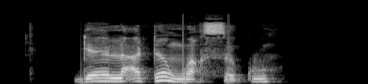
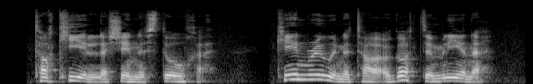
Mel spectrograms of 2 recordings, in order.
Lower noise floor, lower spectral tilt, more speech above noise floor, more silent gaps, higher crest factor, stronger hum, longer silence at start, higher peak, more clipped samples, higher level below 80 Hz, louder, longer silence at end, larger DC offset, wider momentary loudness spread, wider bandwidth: first, under -90 dBFS vs -52 dBFS; about the same, -4 dB/octave vs -5 dB/octave; first, over 77 dB vs 36 dB; neither; about the same, 16 dB vs 16 dB; neither; first, 0.75 s vs 0.35 s; about the same, 0 dBFS vs -2 dBFS; neither; first, -50 dBFS vs -62 dBFS; first, -13 LUFS vs -17 LUFS; first, 1 s vs 0.45 s; neither; about the same, 10 LU vs 8 LU; second, 11 kHz vs 14.5 kHz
